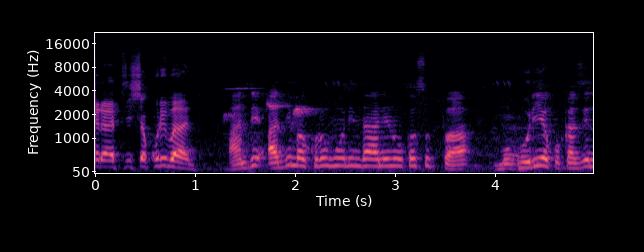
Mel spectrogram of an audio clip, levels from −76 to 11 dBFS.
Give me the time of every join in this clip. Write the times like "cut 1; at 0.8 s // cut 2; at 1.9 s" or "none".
none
